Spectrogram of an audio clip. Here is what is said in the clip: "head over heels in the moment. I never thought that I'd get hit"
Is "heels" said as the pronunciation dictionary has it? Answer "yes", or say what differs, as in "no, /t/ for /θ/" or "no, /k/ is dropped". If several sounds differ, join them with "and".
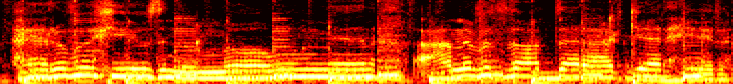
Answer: no, /l/ is dropped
